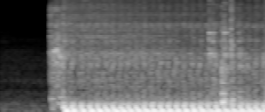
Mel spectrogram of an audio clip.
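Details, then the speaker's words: Honda ATV with click-no-start, starter jumped directly at the solenoid with a screwdriver: quick crank catches at once and settles into steady, even idle, proving starter, wiring and engine good; fault is a bad starter solenoid. "That's a good run of four-wheeler right there. And you heard it start up. So now I know that my wiring from my starter solenoid all the way to my starter is good."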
